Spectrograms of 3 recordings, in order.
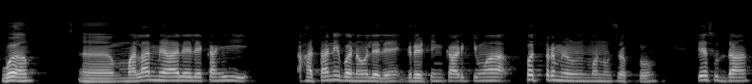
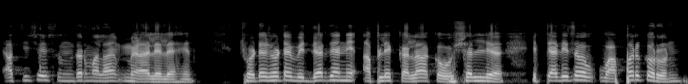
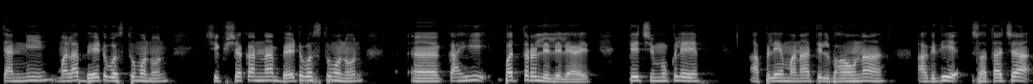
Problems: none marked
